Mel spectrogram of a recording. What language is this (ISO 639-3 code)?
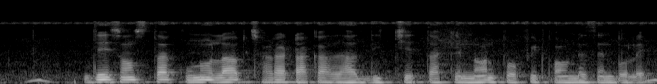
ben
